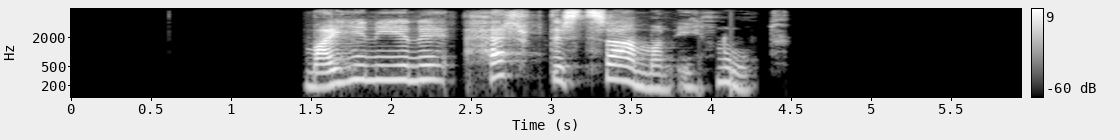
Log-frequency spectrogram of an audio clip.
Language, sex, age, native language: Icelandic, female, 30-39, Icelandic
